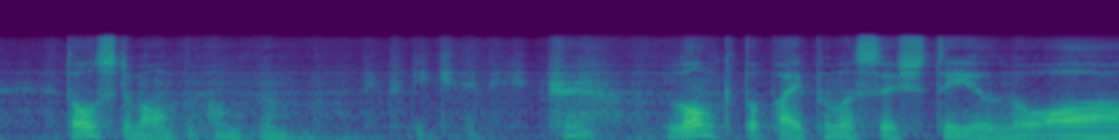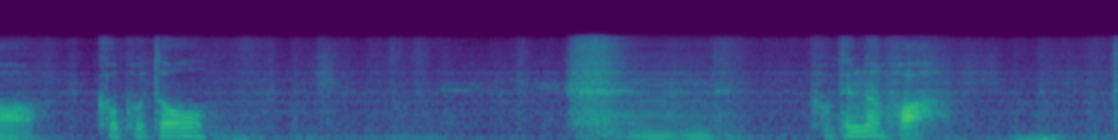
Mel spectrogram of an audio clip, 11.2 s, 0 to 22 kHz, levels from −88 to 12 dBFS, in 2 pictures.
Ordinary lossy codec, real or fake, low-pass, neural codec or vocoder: none; fake; none; codec, 16 kHz, 0.2 kbps, FocalCodec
